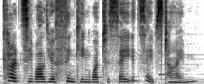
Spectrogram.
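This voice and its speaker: A haughty chess queen from a children's audiobook, orders and corrects in an imperious way. Her voice is high and creaky, with faint music behind it. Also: measured pace, a little mellow. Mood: haughty, boastful. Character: haughty, bossy Red Queen, a living chess piece. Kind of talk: dramatized children's audiobook acting.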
